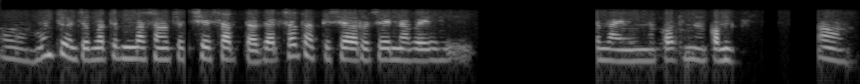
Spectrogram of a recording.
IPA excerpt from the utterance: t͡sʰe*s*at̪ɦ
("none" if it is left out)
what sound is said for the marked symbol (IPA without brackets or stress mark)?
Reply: s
